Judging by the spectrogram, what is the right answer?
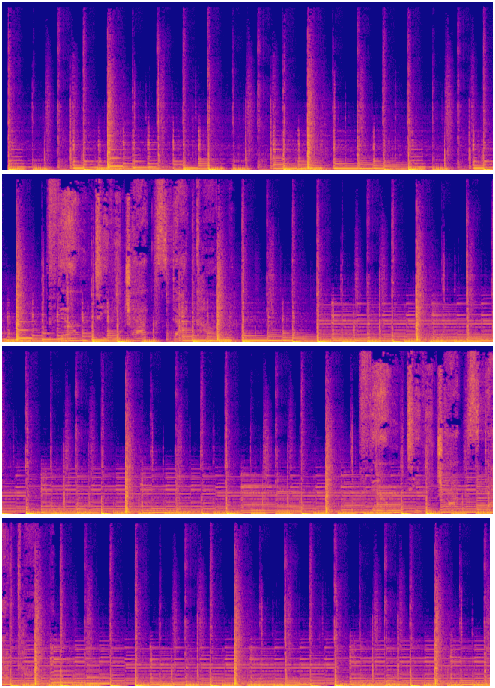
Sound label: Funk station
